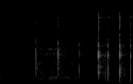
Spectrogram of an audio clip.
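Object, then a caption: Selenite crystal point. Eight light taps on a selenite crystal point, a birthday gift kept as a cleansing crystal, each giving a short, bright click that dies away almost at once. The taps grow slightly louder and closer together toward the end.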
